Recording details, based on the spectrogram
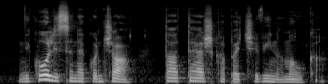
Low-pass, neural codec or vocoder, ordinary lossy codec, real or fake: none; none; none; real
